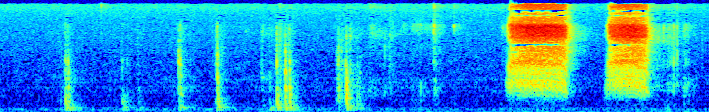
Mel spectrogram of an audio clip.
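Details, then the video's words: Steller's jay in Angelus Oaks, California: two loud, harsh, rasping screeches, each about half a second long and spaced under a second apart, follow a series of soft, low knocks and taps. "Steller's Jays in Angelus Oaks, California"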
